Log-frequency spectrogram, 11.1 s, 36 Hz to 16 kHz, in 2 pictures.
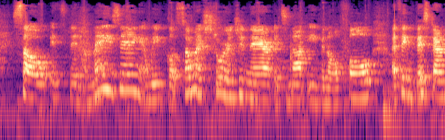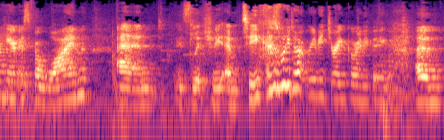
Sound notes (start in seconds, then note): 8.8 laughing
